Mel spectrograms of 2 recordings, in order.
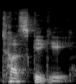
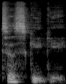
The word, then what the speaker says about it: Tuskegee: And you and you but you chose to start in Tuskegee. Is that am I saying it right? That's right. Tuskegee.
